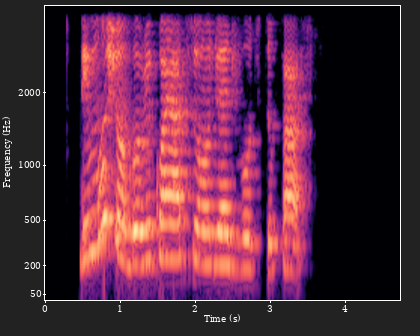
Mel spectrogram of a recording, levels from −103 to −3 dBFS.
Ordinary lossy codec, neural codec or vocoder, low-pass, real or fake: none; none; 3.6 kHz; real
